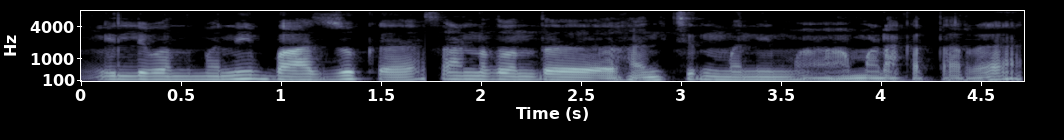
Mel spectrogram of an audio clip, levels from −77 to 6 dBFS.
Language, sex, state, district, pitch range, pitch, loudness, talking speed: Kannada, male, Karnataka, Bijapur, 110-135 Hz, 125 Hz, -24 LUFS, 100 wpm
